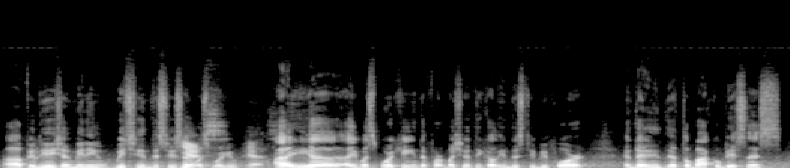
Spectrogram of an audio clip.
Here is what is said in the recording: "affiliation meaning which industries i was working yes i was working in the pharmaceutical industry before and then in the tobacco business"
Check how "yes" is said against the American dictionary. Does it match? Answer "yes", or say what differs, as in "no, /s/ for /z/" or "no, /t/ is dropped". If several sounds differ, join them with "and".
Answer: no, /s/ is dropped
